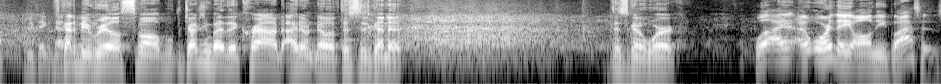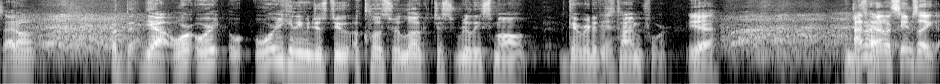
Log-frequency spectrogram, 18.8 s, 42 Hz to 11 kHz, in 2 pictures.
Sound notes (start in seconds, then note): 3.6 laughter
